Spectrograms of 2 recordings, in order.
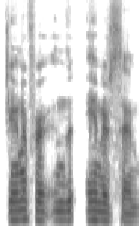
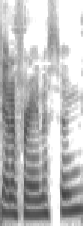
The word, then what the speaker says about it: Jennifer Aniston: There was speaking of that, there was a clip that I watched that was Jennifer Anderson was in the movie. Jennifer Aniston?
